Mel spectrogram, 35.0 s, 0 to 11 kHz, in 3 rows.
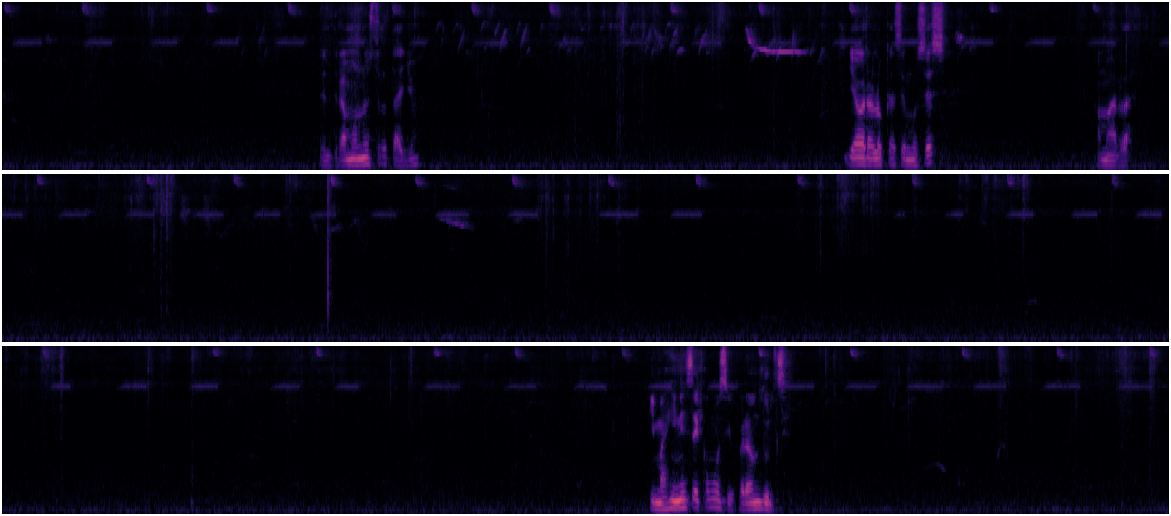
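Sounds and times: insect chirping: 0.0s - 35.0s.

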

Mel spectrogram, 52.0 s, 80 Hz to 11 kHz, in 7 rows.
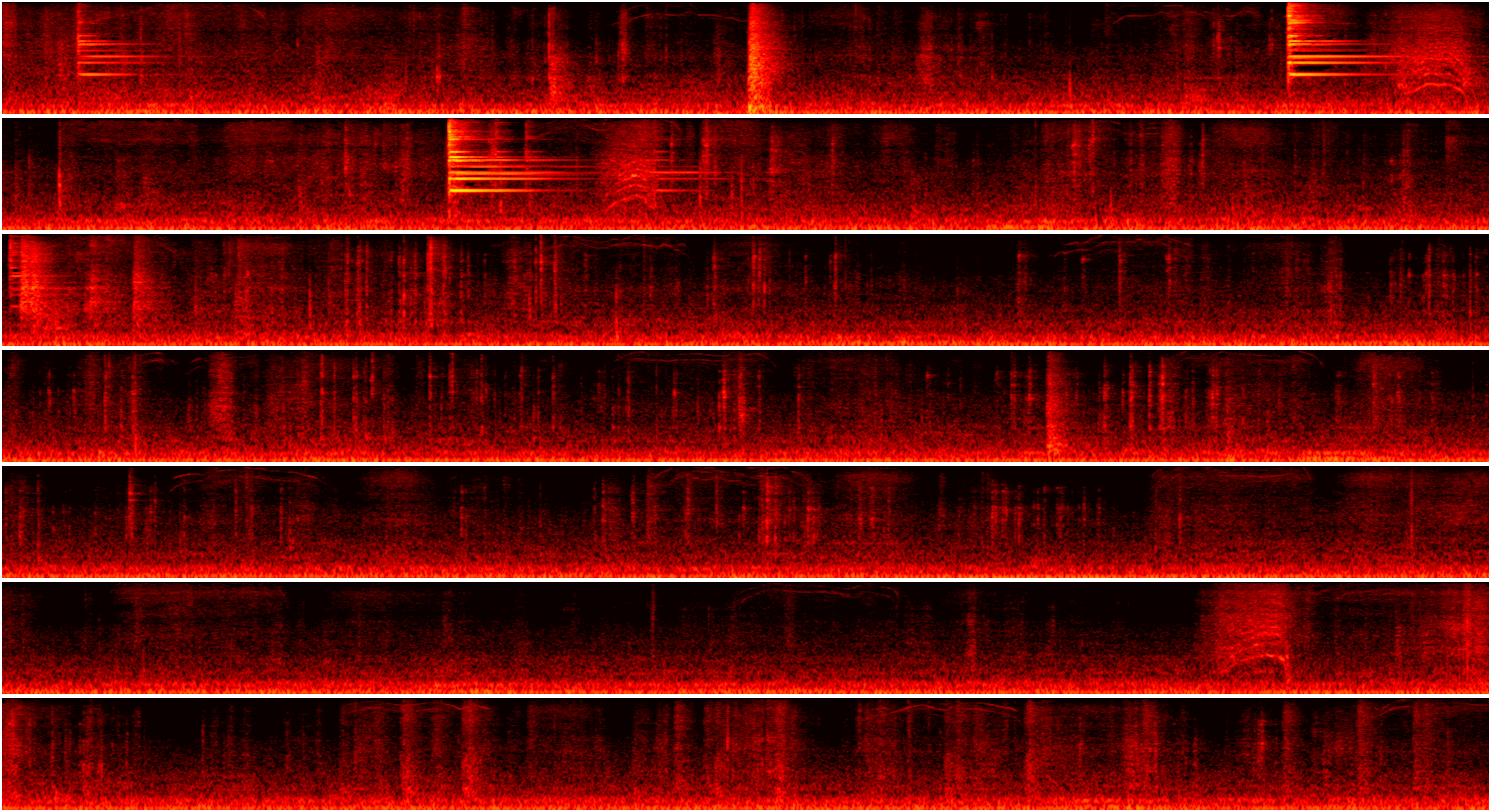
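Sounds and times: steady low hum: 0.0s - 52.0s
sharp metallic clink: 0.4s - 1.0s, 6.4s - 7.4s, 9.7s - 11.1s.

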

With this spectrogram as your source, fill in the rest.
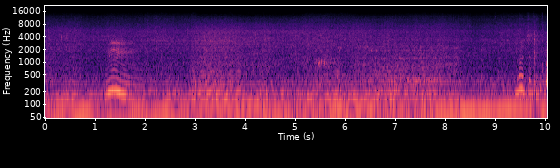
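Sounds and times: engine rumbling: 0.0s - 10.0s.

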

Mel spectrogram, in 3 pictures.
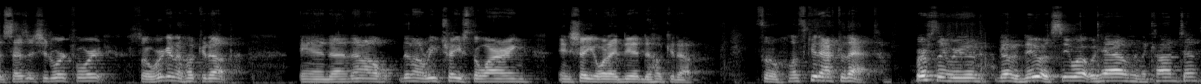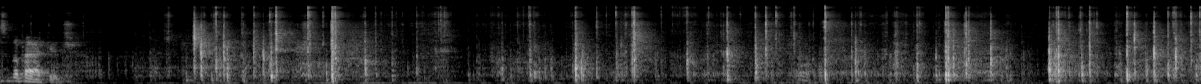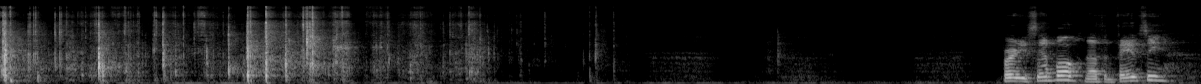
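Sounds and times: packaging crackling and clicking: 12.8s - 30.3s.

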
